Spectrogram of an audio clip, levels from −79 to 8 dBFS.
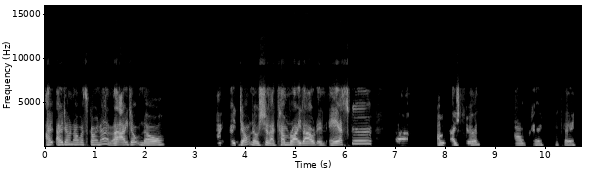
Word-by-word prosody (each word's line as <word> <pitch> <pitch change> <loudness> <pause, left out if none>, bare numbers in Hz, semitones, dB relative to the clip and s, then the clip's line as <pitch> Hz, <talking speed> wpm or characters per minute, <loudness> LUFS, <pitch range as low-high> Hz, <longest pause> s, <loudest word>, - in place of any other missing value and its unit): I 215 +4 +2
I 220 +2 +4
don't 245 +1 -1
know 240 0 -2
what's 235 -2 -4
going 225 +1 -2
on, 290 +1 -3
I 200 +2 +6
I 220 - +1
don't 235 0 -3
know 205 +2 +1 1.0
I - - -2 0.2
I 385 - +2
don't 215 +4 +1
know, 205 -3 +2
should 215 +4 +4
I 170 -2 +3
come 205 -1 0
right 200 -1 +5
out 195 +1 +4
and 175 -5 -4
ask 185 +7 +3
her? 330 0 -3 1.3
Um - - +1
oh, - - 0
I 195 - +2
should? 190 +3 -2 0.7
Okay, 175 -5 -5 0.3
okay. 155 -3 -4
205 Hz, 160 wpm, -24 LUFS, 185-230 Hz, 1.3 s, I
